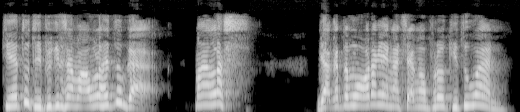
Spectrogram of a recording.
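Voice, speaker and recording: A man's voice: very high voice, a little fast. A male preacher with a Javanese accent giving a casual religious talk, telling stories with animation and acting out pleading prayers. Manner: animated storytelling, acts out pleading prayers and quotes. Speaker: Islamic preacher. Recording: dull lo-fi recording.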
